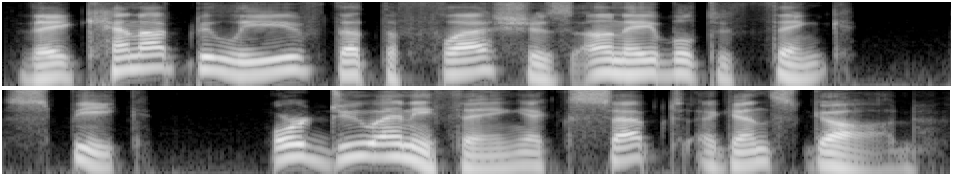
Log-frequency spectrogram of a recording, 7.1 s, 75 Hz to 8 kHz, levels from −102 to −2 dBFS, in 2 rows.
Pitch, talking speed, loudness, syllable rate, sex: 145 Hz, 145 wpm, -20 LUFS, 4.2 syllables/s, male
